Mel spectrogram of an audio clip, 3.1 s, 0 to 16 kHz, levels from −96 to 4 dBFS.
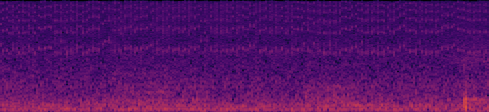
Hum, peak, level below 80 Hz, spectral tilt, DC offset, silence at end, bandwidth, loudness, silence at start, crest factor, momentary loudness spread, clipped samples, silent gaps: none; -28 dBFS; -58 dBFS; -4.5 dB/octave; under 0.1%; 0 s; 16 kHz; -47 LUFS; 0 s; 20 dB; 1 LU; under 0.1%; none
